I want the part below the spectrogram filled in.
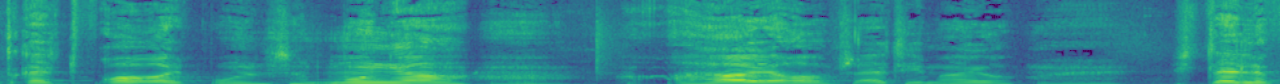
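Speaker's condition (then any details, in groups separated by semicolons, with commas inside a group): Cerebral palsy; lifelong cerebral palsy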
